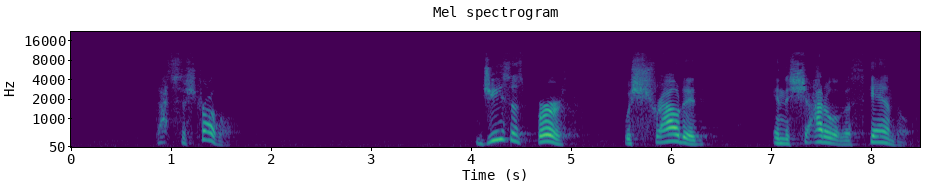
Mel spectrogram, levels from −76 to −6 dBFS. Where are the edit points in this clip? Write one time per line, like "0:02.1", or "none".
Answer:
none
